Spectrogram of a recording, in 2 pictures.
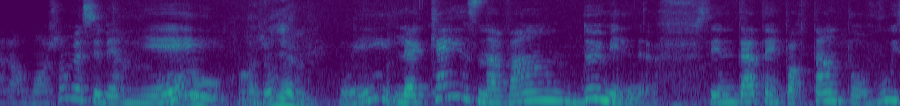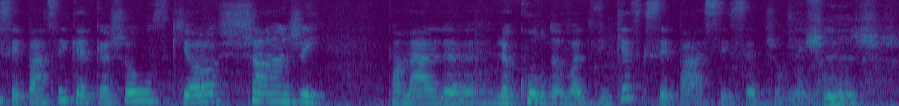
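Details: Adult woman speaking French; normal fluent speech.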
